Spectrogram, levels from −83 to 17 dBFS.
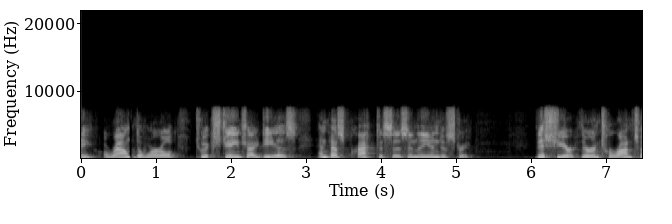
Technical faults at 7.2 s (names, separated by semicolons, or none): AMR wideband (HD Voice) codec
